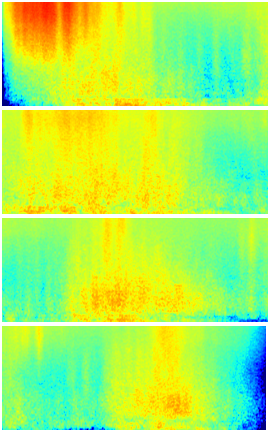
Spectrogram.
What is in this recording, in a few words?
Designed Fire - Winds - Binaural, swoosh, waves; Gregor Quendel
